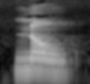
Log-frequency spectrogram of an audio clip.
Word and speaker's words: know: Letter K is silent before N. Let's look some examples. Knee, kneel, knife, not, know, knowledge.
